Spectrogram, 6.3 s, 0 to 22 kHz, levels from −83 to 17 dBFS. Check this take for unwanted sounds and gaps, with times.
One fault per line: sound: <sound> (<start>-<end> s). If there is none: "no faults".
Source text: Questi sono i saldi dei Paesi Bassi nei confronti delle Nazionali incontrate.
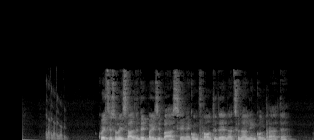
sound: chirp (0.9-1.4 s)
